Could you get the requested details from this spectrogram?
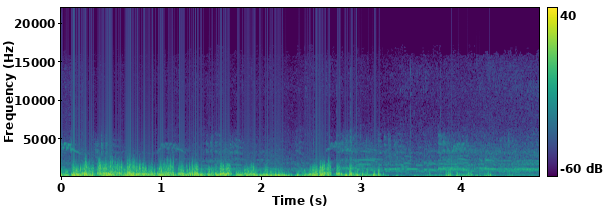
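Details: Migrating flock of common cranes heading south on 9 November 2014 as winter comes gives loud, rolling trumpeted calls that overlap rapidly for about three seconds, then fade to scattered quieter calls.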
